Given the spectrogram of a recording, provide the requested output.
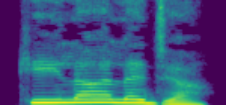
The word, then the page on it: ಕೀಲಾಲಜ: kīlālaja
